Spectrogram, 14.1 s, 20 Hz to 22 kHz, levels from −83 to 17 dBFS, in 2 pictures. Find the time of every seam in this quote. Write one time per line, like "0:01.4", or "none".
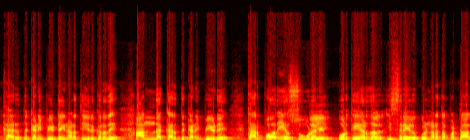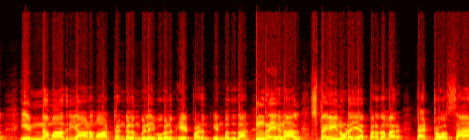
0:10.8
